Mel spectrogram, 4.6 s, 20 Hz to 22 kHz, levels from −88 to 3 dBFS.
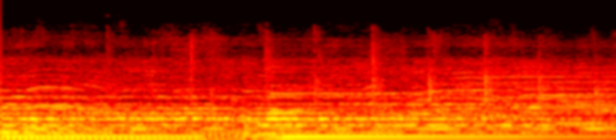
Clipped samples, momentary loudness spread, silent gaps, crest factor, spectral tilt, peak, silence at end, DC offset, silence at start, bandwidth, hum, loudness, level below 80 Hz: under 0.1%; 6 LU; none; 14 dB; -7 dB/octave; -10 dBFS; 0 s; under 0.1%; 0 s; 10.5 kHz; none; -25 LUFS; -34 dBFS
